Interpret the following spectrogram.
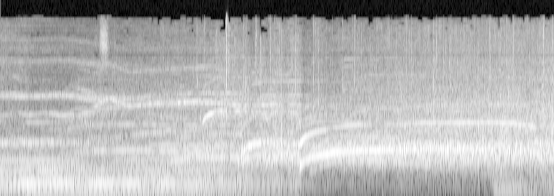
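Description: A live band's held closing chord, with the piano in front, cuts off about two seconds in. An arena crowd cheers, whoops and whistles over it and on after it.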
